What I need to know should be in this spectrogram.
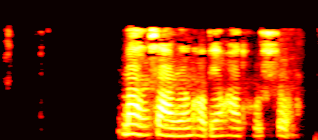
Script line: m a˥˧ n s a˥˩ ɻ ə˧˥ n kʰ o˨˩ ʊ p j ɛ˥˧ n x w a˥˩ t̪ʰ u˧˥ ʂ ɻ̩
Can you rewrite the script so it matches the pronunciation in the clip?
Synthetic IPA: m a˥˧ n s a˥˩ ɻ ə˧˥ n kʰ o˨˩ ʊ p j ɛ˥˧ n x w a˥˩ t̪ʰ u˧˥ ʂ ɻ̩

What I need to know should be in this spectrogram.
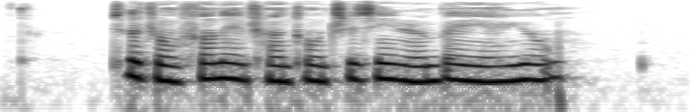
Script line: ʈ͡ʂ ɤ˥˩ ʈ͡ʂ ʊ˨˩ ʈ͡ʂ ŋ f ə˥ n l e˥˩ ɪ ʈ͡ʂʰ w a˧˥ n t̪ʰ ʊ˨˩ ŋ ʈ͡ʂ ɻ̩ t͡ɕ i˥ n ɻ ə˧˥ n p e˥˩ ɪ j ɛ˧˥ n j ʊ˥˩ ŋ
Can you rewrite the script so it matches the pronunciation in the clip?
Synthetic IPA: ʈ͡ʂ ɤ˥˩ ʈ͡ʂ ʊ˨˩ ŋ f ə˥ n l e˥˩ ɪ ʈ͡ʂʰ w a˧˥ n t̪ʰ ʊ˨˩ ŋ ʈ͡ʂ ɻ̩ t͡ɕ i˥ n ɻ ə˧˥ n p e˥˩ ɪ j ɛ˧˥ n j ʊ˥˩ ŋ

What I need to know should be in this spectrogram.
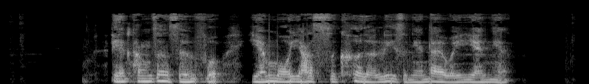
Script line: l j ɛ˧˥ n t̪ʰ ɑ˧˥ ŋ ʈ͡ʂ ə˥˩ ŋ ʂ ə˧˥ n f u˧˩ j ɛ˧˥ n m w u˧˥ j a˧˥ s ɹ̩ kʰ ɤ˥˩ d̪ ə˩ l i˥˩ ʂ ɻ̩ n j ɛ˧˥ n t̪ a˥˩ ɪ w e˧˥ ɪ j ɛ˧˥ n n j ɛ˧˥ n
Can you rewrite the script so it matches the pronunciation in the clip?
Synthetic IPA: l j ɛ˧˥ n t̪ʰ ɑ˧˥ ŋ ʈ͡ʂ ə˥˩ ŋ ʂ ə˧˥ n f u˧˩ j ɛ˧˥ n m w ɔ˧˥ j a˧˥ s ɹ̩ kʰ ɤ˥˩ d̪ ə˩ l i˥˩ ʂ ɻ̩ n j ɛ˧˥ n t̪ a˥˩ ɪ w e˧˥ ɪ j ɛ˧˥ n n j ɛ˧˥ n

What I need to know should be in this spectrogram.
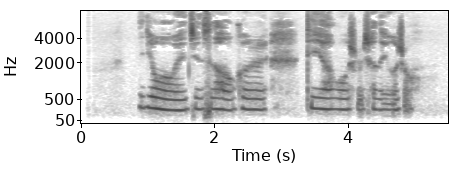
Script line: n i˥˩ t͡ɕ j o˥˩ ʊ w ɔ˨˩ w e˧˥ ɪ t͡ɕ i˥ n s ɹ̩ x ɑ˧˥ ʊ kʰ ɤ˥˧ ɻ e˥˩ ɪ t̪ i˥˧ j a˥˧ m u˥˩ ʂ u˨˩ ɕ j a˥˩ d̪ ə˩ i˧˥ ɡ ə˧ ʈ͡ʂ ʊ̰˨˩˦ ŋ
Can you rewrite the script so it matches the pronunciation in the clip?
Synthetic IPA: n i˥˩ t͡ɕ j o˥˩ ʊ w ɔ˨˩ w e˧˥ ɪ t͡ɕ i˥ n s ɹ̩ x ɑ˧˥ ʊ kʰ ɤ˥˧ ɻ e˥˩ ɪ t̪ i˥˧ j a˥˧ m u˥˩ ʂ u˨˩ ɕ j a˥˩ d̪ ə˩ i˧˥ ɡ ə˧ ʈ͡ʂ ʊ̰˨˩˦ ŋ

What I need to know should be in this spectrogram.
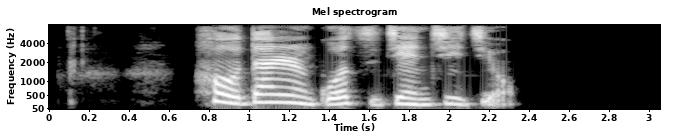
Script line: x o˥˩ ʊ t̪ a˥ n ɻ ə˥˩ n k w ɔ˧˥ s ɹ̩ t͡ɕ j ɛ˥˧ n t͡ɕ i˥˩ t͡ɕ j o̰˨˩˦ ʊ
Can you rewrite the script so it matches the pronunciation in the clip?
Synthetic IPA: x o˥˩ ʊ t̪ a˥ n ɻ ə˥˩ n k w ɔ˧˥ t͡s ɹ̩ t͡ɕ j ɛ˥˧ n t͡ɕ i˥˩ t͡ɕ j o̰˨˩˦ ʊ

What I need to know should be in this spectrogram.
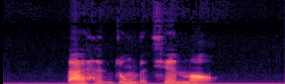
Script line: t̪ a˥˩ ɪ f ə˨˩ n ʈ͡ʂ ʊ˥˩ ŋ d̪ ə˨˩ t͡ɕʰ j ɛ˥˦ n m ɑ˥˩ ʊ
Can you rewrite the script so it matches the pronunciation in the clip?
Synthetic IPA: t̪ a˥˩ ɪ x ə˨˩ n ʈ͡ʂ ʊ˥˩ ŋ d̪ ə˨˩ t͡ɕʰ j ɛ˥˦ n m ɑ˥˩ ʊ

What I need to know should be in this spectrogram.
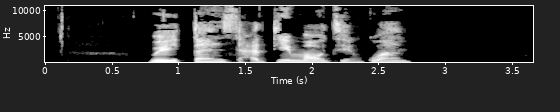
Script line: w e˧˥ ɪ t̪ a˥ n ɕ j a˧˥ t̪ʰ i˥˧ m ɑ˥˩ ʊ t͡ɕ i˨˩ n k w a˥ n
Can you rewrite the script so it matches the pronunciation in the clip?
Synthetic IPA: w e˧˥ ɪ t̪ a˥ n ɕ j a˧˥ t̪ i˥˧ m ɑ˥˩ ʊ t͡ɕ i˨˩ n k w a˥ n

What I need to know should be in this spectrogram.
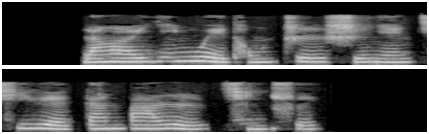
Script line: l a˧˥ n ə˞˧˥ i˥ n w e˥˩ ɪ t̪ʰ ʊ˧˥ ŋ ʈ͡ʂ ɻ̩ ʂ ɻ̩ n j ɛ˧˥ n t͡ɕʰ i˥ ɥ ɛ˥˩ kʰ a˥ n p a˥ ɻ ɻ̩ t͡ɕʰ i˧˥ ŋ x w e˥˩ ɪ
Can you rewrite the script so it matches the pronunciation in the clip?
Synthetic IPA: l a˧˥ n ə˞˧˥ i˥ n w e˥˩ ɪ t̪ʰ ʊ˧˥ ŋ ʈ͡ʂ ɻ̩ ʂ ɻ̩ n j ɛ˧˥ n t͡ɕʰ i˥ ɥ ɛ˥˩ k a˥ n p a˥ ɻ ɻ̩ t͡ɕʰ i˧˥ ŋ ʂ w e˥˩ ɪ

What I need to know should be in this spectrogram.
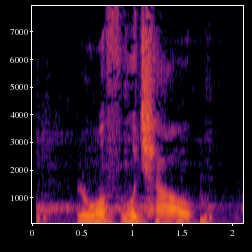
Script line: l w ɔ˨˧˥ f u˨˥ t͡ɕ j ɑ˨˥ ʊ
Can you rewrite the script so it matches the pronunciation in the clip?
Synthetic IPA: l w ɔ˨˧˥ f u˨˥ t͡ɕʰ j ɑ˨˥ ʊ

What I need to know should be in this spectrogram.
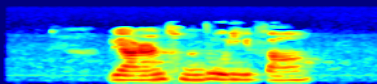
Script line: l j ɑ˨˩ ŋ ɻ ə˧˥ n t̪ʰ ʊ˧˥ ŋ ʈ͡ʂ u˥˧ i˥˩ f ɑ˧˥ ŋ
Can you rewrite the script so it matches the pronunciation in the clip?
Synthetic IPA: l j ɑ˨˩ ŋ ɻ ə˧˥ n t̪ʰ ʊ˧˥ ŋ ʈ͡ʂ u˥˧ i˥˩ f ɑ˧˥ ŋ

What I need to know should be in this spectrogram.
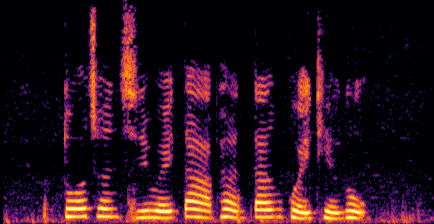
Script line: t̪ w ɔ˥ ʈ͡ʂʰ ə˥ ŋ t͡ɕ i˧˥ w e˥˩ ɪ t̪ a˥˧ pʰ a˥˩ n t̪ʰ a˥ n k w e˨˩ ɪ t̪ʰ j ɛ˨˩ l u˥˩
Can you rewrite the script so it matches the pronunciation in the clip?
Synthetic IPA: t̪ w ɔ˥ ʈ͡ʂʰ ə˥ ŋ t͡ɕʰ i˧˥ w e˧˥ ɪ t̪ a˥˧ pʰ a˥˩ n t̪ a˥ n k w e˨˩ ɪ t̪ʰ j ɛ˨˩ l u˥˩

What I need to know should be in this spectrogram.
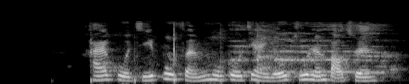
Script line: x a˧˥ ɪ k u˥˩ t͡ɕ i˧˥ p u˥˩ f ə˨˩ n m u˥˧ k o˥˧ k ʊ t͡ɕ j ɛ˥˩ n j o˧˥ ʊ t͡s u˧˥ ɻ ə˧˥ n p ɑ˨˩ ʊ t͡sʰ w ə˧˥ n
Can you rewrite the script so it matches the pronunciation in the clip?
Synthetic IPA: x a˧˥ ɪ k u˨˩ t͡ɕ i˧˥ p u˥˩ f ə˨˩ n m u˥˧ k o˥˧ ʊ t͡ɕ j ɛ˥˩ n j o˧˥ ʊ t͡s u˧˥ ɻ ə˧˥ n p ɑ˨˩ ʊ t͡sʰ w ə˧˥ n

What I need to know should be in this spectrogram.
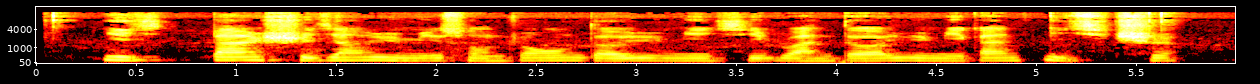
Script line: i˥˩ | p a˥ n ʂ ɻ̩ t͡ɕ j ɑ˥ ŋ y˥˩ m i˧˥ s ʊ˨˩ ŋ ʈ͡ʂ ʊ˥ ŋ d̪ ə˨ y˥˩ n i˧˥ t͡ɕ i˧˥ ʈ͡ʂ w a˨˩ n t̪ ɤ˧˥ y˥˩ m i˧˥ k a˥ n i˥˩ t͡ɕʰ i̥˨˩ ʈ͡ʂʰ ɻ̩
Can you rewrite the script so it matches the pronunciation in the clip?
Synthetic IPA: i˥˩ | p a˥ n ʂ ɻ̩ t͡ɕ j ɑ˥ ŋ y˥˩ m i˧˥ s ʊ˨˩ ŋ ʈ͡ʂ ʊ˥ ŋ d̪ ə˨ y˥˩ m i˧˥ t͡ɕ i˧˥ ʈ͡ʂ w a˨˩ n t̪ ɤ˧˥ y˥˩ m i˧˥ k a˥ n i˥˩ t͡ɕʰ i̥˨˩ ʈ͡ʂʰ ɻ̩

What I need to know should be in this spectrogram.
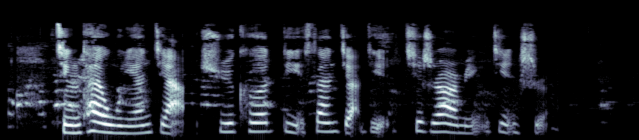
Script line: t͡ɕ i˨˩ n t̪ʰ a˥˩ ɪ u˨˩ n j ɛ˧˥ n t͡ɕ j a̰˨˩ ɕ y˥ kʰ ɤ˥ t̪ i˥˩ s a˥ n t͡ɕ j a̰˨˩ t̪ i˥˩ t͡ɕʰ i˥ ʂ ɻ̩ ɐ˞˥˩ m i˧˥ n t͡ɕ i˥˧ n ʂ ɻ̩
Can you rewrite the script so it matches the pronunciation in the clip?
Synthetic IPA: t͡ɕ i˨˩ ŋ t̪ʰ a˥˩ ɪ u˨˩ n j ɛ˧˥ n t͡ɕ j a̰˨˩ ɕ y˥ kʰ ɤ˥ t̪ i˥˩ s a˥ n t͡ɕ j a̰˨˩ t̪ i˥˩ t͡ɕʰ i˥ ʂ ɻ̩ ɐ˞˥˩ m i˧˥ ŋ t͡ɕ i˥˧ n ʂ ɻ̩

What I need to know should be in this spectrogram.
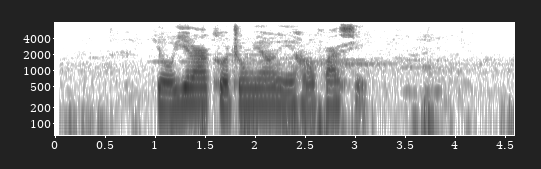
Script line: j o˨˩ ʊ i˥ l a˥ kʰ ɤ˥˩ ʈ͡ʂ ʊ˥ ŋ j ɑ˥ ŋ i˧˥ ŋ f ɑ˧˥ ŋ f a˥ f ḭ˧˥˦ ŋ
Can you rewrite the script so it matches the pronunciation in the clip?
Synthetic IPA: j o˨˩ ʊ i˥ l a˥ kʰ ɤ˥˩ ʈ͡ʂ ʊ˥ ŋ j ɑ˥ ŋ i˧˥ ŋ x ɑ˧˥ ŋ f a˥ ɕ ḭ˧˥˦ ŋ

